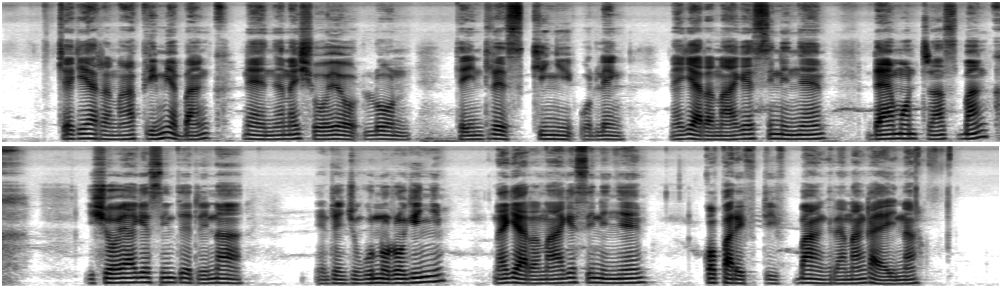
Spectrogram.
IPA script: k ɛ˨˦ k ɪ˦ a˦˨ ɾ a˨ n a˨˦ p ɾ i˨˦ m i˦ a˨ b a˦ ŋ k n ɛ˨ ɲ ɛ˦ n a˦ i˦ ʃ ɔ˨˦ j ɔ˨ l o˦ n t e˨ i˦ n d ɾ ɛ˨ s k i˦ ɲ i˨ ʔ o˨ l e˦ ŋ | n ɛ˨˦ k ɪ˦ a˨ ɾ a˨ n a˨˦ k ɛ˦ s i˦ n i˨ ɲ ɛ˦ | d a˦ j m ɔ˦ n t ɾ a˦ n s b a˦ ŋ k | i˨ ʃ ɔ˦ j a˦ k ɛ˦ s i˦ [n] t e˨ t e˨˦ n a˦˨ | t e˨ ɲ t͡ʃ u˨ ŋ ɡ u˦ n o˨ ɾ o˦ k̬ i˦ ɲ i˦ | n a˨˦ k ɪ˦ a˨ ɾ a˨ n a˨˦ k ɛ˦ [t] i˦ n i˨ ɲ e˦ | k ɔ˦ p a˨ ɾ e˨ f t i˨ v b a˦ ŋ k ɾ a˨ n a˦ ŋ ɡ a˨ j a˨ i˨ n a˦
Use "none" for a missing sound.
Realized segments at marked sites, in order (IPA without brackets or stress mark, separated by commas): n, s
